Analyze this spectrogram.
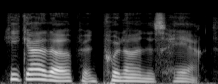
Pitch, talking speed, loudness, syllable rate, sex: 165 Hz, 220 wpm, -16 LUFS, 4.0 syllables/s, female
